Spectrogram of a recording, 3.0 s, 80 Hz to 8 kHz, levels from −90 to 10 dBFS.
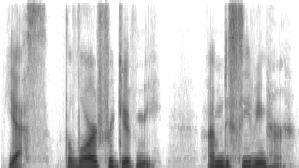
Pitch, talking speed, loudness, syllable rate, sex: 195 Hz, 140 wpm, -19 LUFS, 5.2 syllables/s, female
